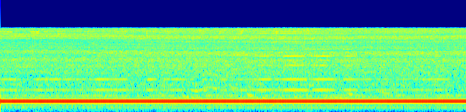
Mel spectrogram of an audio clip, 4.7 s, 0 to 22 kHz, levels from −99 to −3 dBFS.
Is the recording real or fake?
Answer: real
